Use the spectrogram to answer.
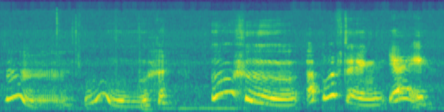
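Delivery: high, bright squeals of delight; thrilled by an uplifting card; delighted oohs and laughs. Real, not acted. Tarot reader cheering an uplifting card, high delighted squeals.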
